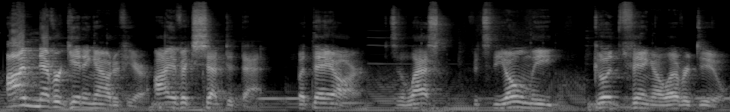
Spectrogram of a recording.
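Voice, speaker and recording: Male tabletop player, improvised in-character dialogue, bright and forceful tone, soft music underneath. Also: fairly high pitch, expressive, normal speed.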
